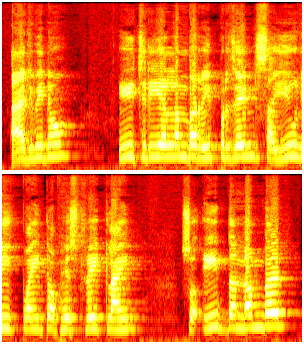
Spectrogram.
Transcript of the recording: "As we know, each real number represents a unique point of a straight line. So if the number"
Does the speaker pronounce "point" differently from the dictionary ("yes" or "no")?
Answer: no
